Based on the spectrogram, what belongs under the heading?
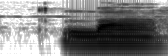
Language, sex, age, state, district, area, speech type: Bengali, male, 45-60, West Bengal, Bankura, urban, read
